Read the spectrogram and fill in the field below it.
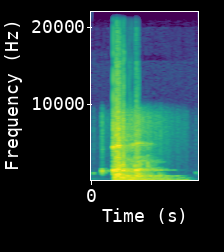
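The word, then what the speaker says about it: colonel: पोकळी किंवा हे स्पेलिंग बऱ्याच वेळा लक्षात बघा कर्नल उच्चार स्पेलिंग कर्नल अस स्पेलिंग आहे लेफ्टन असेल अस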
